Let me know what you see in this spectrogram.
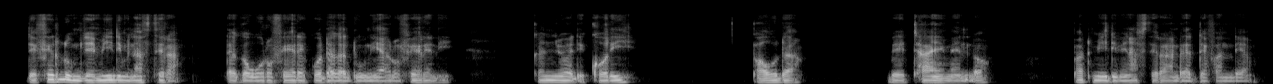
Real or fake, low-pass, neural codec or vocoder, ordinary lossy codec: fake; 10.8 kHz; codec, 24 kHz, 3.1 kbps, DualCodec; AAC, 64 kbps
